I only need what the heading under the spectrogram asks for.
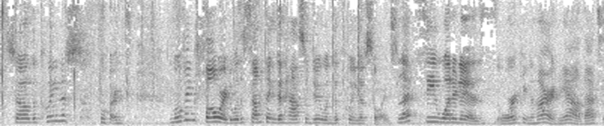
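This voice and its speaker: A woman's voice: mid-range voice, slight background noise, rough recording. A woman doing a casual tarot reading for viewers. She is a bit sniffly and talks in a chatty, affectionate way, calling listeners babe and baby nugget. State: sniffly from sinus trouble. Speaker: tarot reader. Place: indoors at a table with cards on red cloth.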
